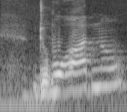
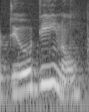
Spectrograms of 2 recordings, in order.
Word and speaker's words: duodenal: you know deglutition deglutition dadal or duodenal it has both pronunciations not at the same time depending on what part of the country and people's favor uh way of saying it I usually say dadal eyelets of Langer Hans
